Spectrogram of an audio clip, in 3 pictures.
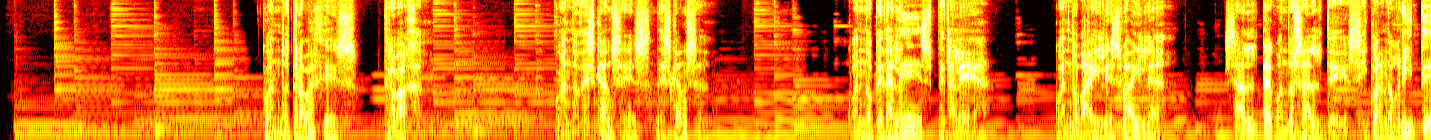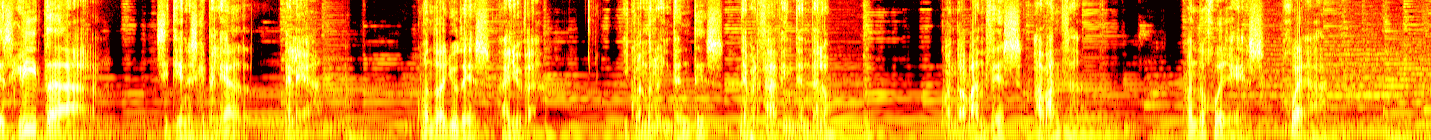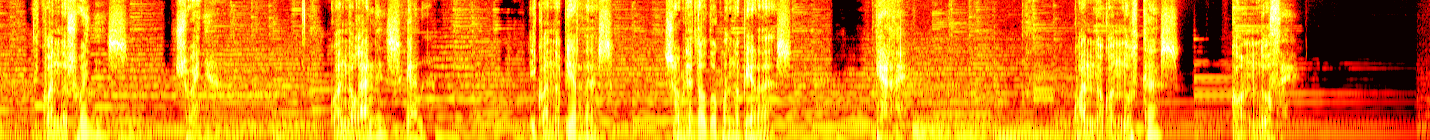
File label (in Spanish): publi profundo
